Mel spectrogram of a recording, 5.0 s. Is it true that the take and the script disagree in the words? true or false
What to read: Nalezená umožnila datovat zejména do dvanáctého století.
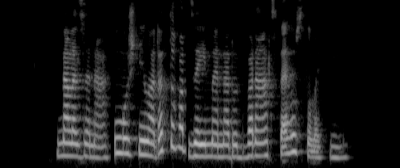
false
